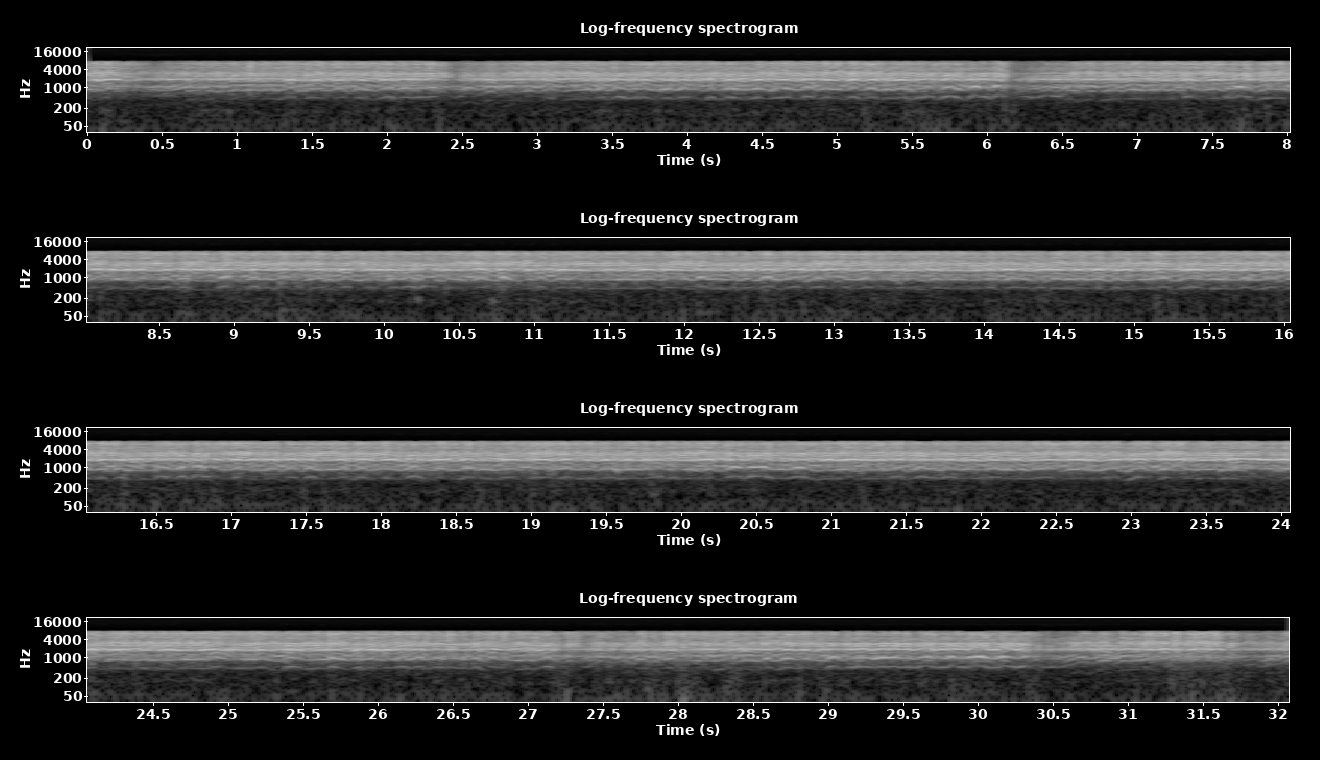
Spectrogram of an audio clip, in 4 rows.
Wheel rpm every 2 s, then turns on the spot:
100, 110, 110, 100, 120, 120, 110, 110, 120, 110, 110, 110, 110, 110, 110, 100.
none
